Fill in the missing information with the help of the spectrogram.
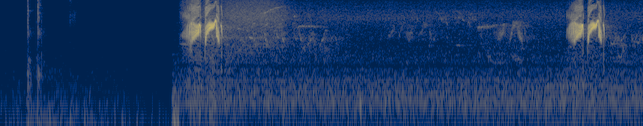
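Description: Alder Flycatcher gives two short, burry three-part songs about five seconds apart, buzzy and high; faint clicks open the recording, with quiet background hiss.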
